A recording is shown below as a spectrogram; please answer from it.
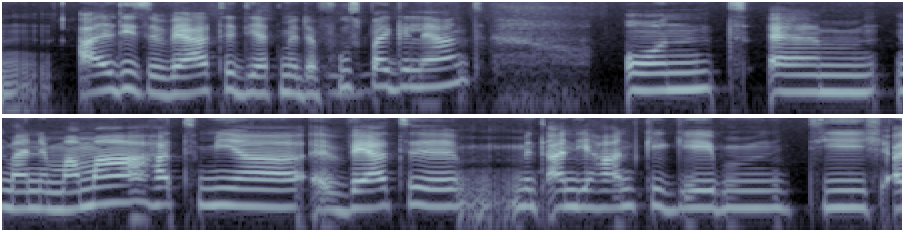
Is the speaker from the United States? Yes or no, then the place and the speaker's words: no; Italy; Als Italienerin logischerweise war es für mich kein ganz fremdes Land, aber eine fremde Stadt.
